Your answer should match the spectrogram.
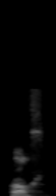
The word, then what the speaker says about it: cough: Jadi kayak GH-nya ini jadi F. Jadi kayak love. Love. Sama kayak ini. Ini bacanya apa? Cough. Cough. Cough. Bacanya cough.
